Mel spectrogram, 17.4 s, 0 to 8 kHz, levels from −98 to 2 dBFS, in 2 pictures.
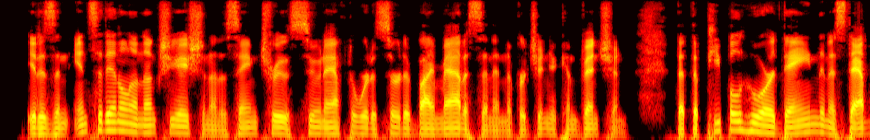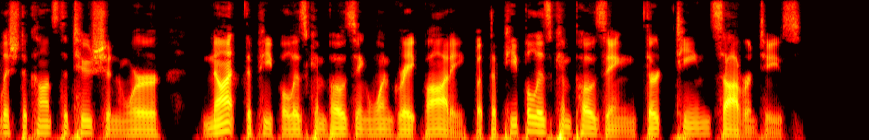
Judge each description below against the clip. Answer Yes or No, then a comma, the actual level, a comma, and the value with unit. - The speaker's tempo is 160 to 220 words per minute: No, average, 150 wpm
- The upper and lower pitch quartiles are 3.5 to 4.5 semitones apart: Yes, average, 4.0 semitones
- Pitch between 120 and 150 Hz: No, very low, 90 Hz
